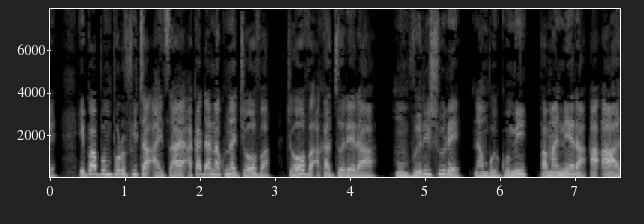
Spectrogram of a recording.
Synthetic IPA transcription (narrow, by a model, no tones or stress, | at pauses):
ip̬ap̬o̞mup̬ro̞fitaʔaizajaʔakaɗanakunad͡ʒe̞ɦo̞ːvʱa | d͡ʒe̞ɦo̞vʱaːkad͡zo̞ɾe̞ɾa | muɱvuɾiʃuɾe̞n̤ambweɡʱumipamane̞ɾaʔaʔa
